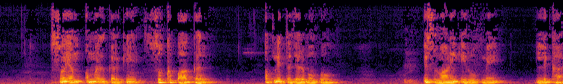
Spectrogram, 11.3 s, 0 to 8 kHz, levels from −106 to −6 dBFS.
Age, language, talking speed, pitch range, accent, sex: 60-79, Hindi, 70 wpm, 100-130 Hz, native, male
